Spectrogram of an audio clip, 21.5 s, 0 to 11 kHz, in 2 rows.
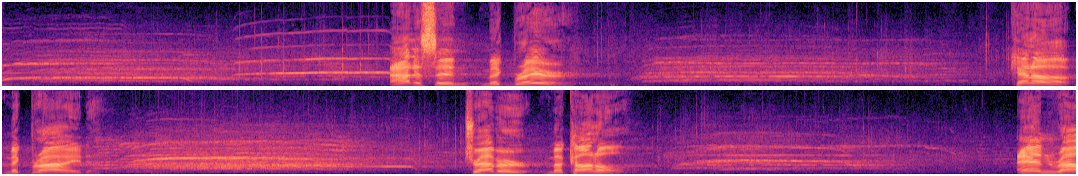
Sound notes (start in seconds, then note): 0.0 crowd cheering; 0.1 crowd applauding; 6.3 crowd cheering; 6.3 crowd applauding; 11.0 crowd cheering; 11.8 crowd applauding; 17.2 crowd applauding; 17.3 crowd cheering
